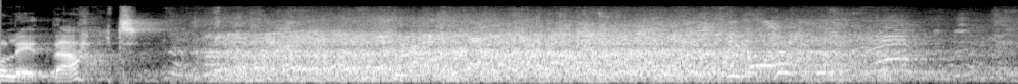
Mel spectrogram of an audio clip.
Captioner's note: audience laughing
